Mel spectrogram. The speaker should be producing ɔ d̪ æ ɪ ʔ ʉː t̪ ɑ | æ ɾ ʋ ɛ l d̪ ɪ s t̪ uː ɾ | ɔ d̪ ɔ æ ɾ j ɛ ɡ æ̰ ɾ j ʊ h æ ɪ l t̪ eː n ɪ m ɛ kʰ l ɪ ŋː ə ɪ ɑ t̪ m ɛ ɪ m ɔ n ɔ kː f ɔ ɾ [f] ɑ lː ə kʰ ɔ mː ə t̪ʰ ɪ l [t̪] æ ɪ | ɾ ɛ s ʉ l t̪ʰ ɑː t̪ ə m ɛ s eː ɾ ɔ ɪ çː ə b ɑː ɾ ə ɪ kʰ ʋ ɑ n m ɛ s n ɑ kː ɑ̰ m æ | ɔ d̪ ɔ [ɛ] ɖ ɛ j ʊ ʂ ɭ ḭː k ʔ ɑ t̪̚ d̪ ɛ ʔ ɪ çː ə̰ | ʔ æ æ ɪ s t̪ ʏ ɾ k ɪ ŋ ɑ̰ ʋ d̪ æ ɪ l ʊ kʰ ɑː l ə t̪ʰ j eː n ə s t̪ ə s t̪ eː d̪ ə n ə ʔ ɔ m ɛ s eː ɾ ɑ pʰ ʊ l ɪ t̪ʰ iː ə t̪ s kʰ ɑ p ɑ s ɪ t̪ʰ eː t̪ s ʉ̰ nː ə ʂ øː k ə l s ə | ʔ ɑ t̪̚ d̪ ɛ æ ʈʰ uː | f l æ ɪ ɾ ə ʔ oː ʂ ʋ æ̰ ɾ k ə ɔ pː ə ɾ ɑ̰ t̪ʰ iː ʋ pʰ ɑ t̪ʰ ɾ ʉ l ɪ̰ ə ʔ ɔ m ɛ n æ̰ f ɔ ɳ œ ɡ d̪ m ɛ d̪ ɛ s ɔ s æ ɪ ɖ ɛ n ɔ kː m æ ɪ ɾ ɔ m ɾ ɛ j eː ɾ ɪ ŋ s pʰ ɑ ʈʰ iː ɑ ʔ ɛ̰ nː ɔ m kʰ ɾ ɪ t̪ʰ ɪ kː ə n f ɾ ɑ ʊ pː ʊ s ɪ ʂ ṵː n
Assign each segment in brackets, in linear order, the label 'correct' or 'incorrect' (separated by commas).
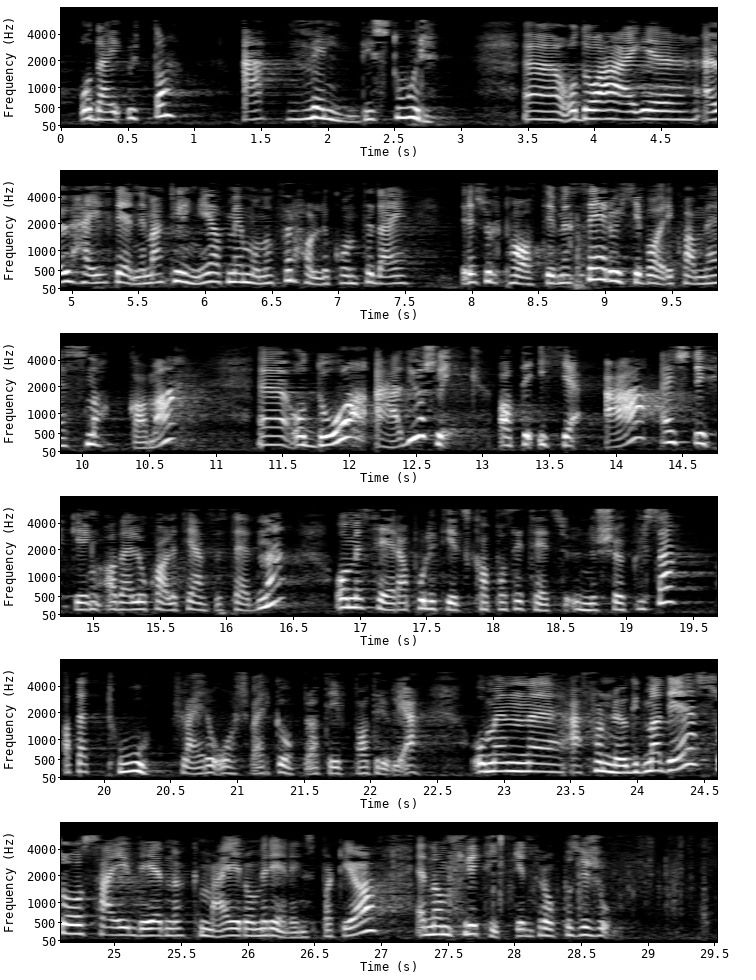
incorrect, incorrect, incorrect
